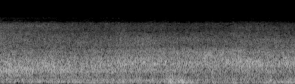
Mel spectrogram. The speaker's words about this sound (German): Das sind so die Geräusche, die wir den ganzen Tag hören, wenn wir auf dem Seitenstreifen der Autobahn fahren. So hört sich's an.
